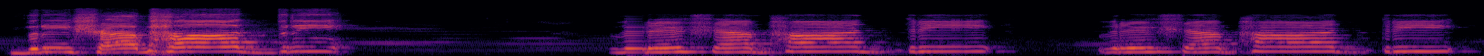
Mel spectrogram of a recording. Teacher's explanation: Here Vrishabhadri, Bha is Mahaprana.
